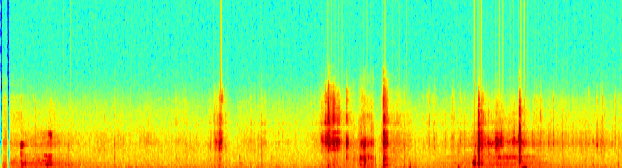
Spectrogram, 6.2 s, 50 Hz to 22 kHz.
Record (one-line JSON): {"three_cough_length": "6.2 s", "three_cough_amplitude": 1380, "three_cough_signal_mean_std_ratio": 0.38, "survey_phase": "beta (2021-08-13 to 2022-03-07)", "age": "45-64", "gender": "Female", "wearing_mask": "No", "symptom_cough_any": true, "symptom_runny_or_blocked_nose": true, "symptom_shortness_of_breath": true, "symptom_sore_throat": true, "symptom_fatigue": true, "symptom_fever_high_temperature": true, "symptom_headache": true, "symptom_change_to_sense_of_smell_or_taste": true, "symptom_onset": "5 days", "smoker_status": "Ex-smoker", "respiratory_condition_asthma": false, "respiratory_condition_other": false, "recruitment_source": "Test and Trace", "submission_delay": "2 days", "covid_test_result": "Positive", "covid_test_method": "RT-qPCR", "covid_ct_value": 21.7, "covid_ct_gene": "N gene", "covid_ct_mean": 22.2, "covid_viral_load": "51000 copies/ml", "covid_viral_load_category": "Low viral load (10K-1M copies/ml)"}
